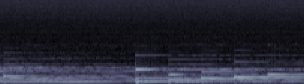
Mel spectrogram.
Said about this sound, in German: Du hörst nur auf meine Stimme und im Hintergrund die leise Musik.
